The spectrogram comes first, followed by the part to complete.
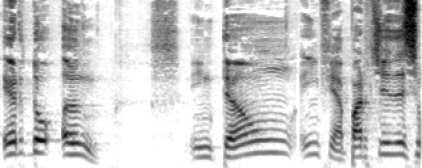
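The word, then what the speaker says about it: Erdoğan: com circunflexo em turco ele tem uma pronúncia Muda então o nome do líder turco é erdogan não é erdogan É erdogan então enfim a partir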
